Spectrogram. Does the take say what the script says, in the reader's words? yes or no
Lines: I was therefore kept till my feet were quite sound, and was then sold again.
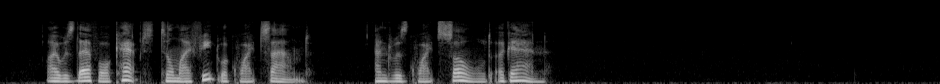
no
